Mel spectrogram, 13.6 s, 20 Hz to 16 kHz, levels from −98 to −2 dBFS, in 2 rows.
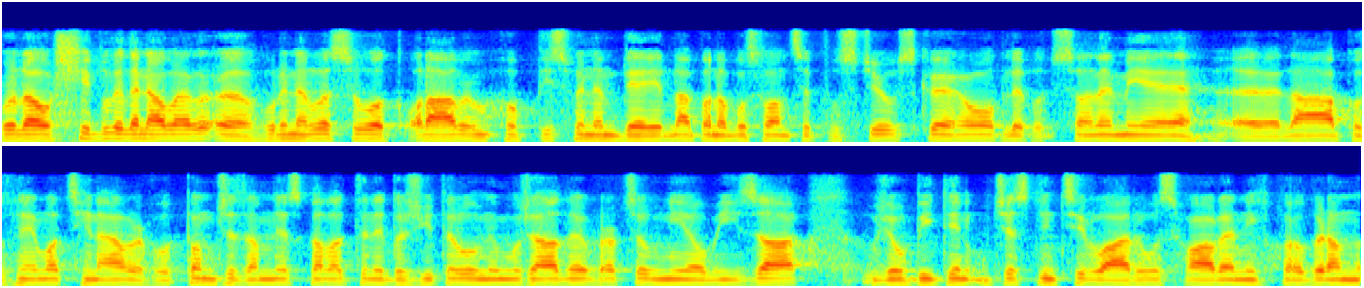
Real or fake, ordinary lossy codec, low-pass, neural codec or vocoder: fake; MP3, 64 kbps; 7.2 kHz; codec, 16 kHz, 0.5 kbps, FunCodec, trained on LibriTTS, 25 frames a second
